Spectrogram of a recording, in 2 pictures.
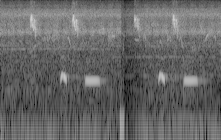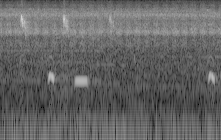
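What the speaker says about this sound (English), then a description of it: "Where's the cuckoo bird?" A cuckoo calls repeatedly in the game The Night of the Rabbit, its two-note coo recurring at a steady rhythm over a soft insect-like chirping bed, clear and moderately near with no talk.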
